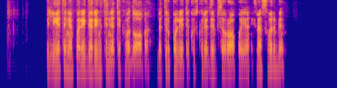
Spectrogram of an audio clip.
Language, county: Lithuanian, Vilnius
